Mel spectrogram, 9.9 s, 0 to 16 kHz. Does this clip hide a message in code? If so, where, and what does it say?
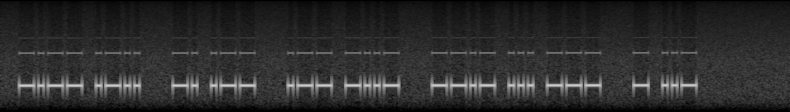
Yes: Morse code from 0.2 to 8.8 s, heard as a keyed tone, machine-sent, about 20 wpm, 880 Hz. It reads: YL NW WX QSO TU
